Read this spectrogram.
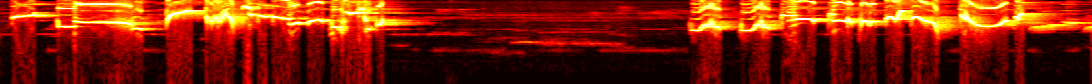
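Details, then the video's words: Loud ngeplong singing by an Oriental magpie-robin at night, a prompt for untrained birds to respond: dense warbled and whistled burst, a near-silent gap of about two seconds, then another rich rapid phrase sequence. "Terapi Kacer ngeplong malam hari untuk pancingan Kacer bahan agar lekas nyaut bunyi"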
